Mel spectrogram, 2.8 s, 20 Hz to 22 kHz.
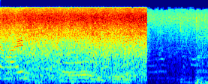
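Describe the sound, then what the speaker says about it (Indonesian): Tiu Teja, a 40-metre twin-stream waterfall fed from Segara Anak on Mount Rinjani, roars as a dense, loud wash of falling water for about two seconds before dropping abruptly to a quieter background. "Air terjun Tiu Teja sendiri memiliki dua aliran air."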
